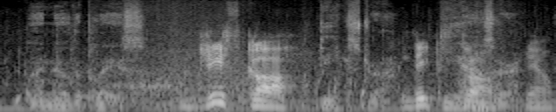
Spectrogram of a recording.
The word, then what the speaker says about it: Dijkstra: They are not saying the J. It's just Dix.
